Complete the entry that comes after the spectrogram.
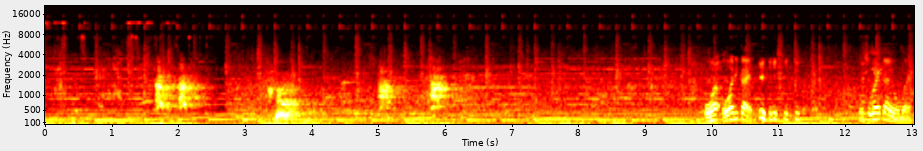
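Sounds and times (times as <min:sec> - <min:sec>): background music: 0:00.0 - 0:13.0
dog barking: 0:01.0 - 0:07.3.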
